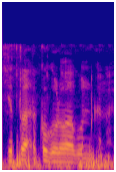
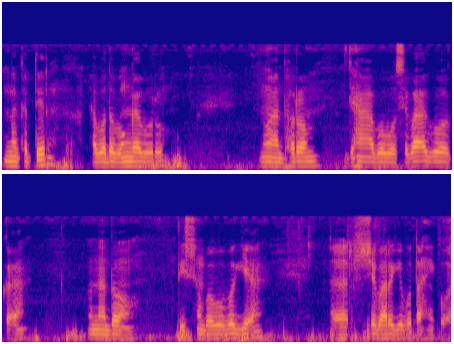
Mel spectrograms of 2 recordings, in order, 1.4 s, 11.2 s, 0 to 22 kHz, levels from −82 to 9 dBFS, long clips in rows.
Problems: constant background noise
